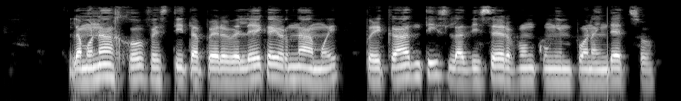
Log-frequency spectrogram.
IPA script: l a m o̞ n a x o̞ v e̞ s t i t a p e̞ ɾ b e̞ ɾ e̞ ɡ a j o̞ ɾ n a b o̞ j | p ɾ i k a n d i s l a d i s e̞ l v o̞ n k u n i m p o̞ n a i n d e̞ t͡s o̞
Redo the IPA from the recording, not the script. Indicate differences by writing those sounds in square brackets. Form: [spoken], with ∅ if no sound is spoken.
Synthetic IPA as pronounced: l a m o̞ n a x o̞ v e̞ s t i t a p e̞ ɾ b e̞ [l] e̞ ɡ a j o̞ ɾ n a [m] o̞ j | p ɾ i k a n [t] i s l a d i s e̞ [ɾ] v o̞ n k u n i m p o̞ n a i n d e̞ t͡s o̞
